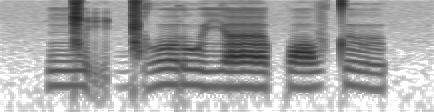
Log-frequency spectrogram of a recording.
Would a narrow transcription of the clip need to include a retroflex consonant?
no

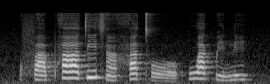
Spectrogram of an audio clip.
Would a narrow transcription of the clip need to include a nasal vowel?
yes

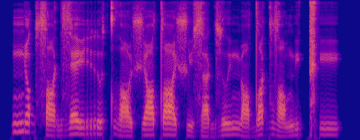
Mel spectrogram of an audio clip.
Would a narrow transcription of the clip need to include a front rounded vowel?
yes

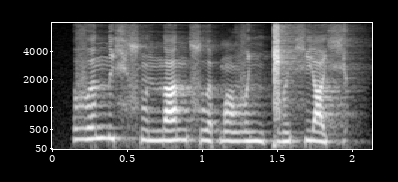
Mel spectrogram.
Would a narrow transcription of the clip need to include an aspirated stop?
no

